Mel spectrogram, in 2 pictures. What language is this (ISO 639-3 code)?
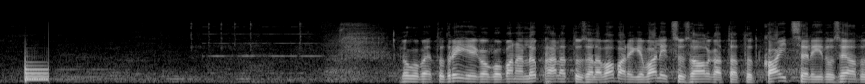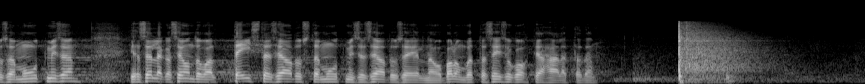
est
